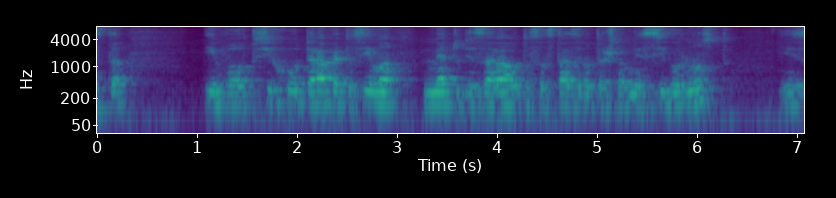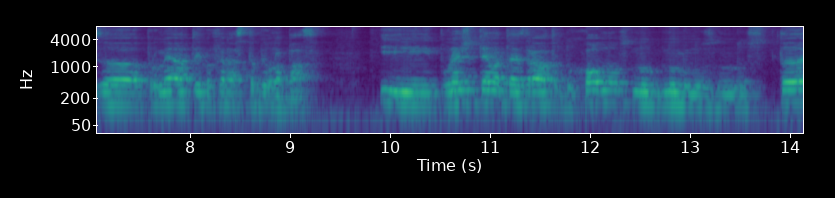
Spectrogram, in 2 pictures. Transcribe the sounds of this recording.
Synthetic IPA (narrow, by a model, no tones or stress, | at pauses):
t̪ə | ivəfpsixot̪ɛɾapijət̪əsiiməmɛt̪od̪izɐɾabot̪əsɐst̪azivɤt̪ɾɛʃnənɛsiɡuɾnost̪ | izɐpɾomʲjanət̪əivɐfɛd̪nast̪ɐbilˠnəba̰zə̥ | iponɛʒɛt̪ɛmət̪əɛzd̪ɾavət̪əd̪ʊxɔvnost̪nonominoznost̪ə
